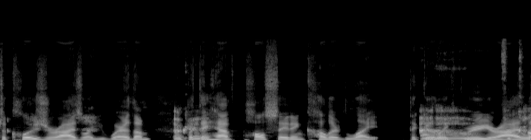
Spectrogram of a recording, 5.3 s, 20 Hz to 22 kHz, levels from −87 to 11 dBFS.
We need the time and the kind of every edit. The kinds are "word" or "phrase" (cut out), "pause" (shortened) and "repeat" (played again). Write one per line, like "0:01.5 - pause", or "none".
none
